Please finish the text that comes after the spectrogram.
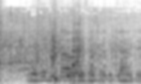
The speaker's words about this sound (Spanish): Un aplauso. Un aplauso para ella. Bravo, No, eh, Nos un aplauso, un aplauso.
